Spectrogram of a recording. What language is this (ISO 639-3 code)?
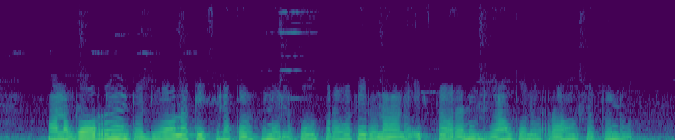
tel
